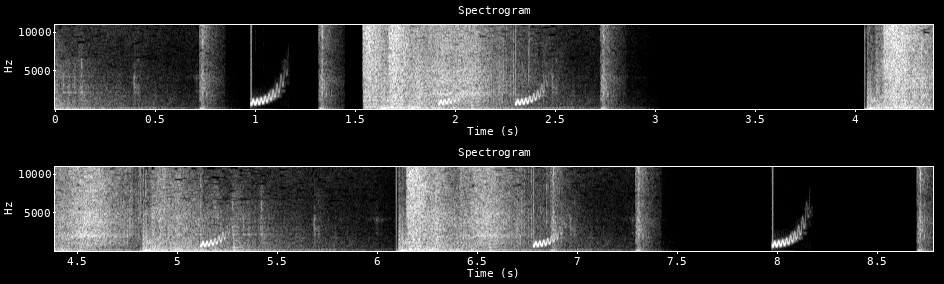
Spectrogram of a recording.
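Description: Short rising whoosh sounds play in a video game.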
